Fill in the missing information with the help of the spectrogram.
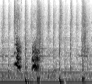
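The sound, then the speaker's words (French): A small dog gives two quick, high-pitched yappy barks in the back of a family's car, followed by a few soft low thumps over a steady faint background hum. “Bienvenue à toi, petit chien. Tu vas t'appeler Saxo.”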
